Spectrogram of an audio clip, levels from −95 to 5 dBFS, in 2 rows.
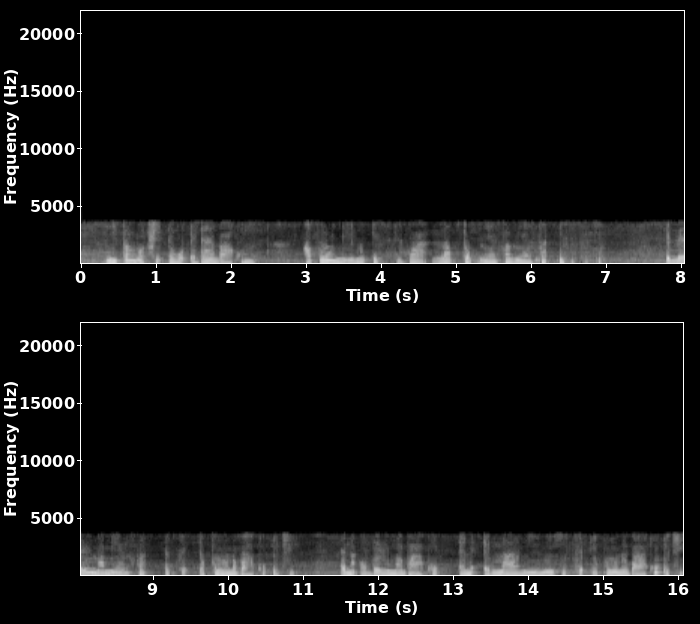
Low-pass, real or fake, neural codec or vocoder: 3.6 kHz; fake; codec, 32 kHz, 1.9 kbps, SNAC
